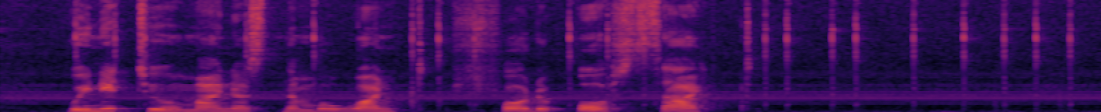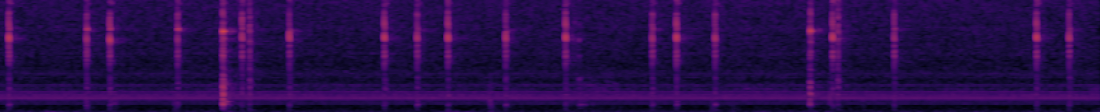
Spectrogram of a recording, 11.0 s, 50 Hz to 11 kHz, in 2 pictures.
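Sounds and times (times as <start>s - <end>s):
faint electrical hum: 0.0s - 11.0s.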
